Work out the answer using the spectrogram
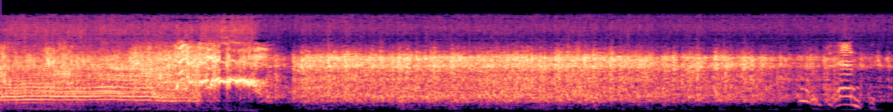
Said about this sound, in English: Hey, my foot! My foot! It's caught in the train! It's not coming down your track. It's coming down this one.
